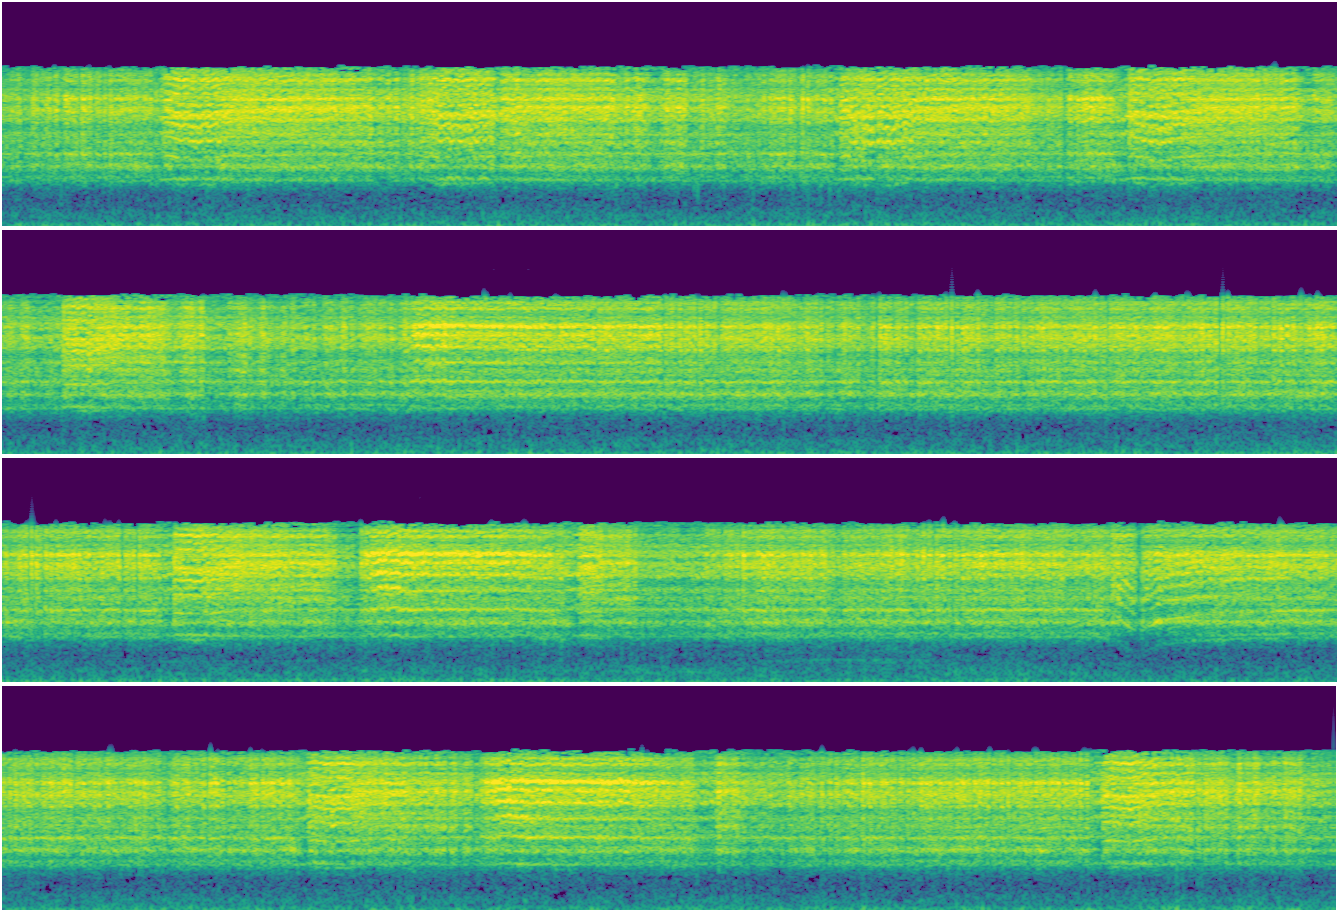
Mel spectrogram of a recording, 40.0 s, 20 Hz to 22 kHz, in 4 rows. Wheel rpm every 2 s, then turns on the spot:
200, 200, 200, 190, 190, 200, 200, 200, 200, 200, 200, 200, 200, 200, 180, 200, 200, 200, 200, 200.
none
